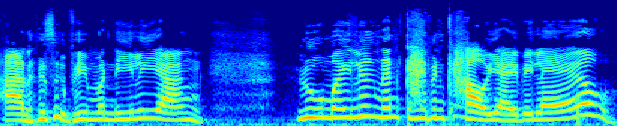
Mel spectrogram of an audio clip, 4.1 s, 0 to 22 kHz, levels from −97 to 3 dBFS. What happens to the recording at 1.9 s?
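Nothing goes wrong at 1.9 s; the speech runs through that moment intact, with no dropout, click, distortion or other fault.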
